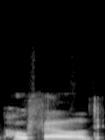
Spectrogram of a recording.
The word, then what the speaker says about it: Pofeldt: on LinkedIn on Twitter under my name Poe Feld and it's on the show notes but I'll spell it phonetically it's on P as in Peter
